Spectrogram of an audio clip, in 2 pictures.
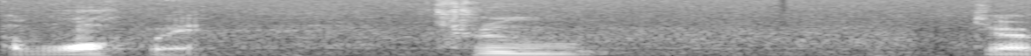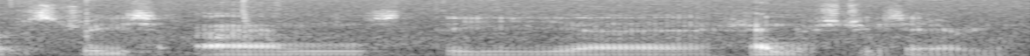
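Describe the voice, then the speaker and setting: Extremely deep-voiced man. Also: a little slow, warm tone, poor audio. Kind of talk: interview explanation. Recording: faint background noise.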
